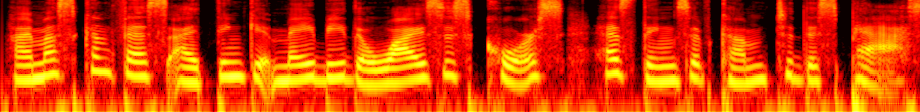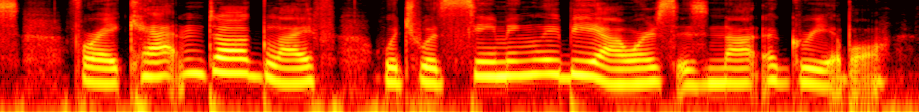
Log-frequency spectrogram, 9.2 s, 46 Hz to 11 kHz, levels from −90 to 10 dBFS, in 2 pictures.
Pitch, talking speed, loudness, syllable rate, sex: 230 Hz, 210 wpm, -16 LUFS, 4.7 syllables/s, female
